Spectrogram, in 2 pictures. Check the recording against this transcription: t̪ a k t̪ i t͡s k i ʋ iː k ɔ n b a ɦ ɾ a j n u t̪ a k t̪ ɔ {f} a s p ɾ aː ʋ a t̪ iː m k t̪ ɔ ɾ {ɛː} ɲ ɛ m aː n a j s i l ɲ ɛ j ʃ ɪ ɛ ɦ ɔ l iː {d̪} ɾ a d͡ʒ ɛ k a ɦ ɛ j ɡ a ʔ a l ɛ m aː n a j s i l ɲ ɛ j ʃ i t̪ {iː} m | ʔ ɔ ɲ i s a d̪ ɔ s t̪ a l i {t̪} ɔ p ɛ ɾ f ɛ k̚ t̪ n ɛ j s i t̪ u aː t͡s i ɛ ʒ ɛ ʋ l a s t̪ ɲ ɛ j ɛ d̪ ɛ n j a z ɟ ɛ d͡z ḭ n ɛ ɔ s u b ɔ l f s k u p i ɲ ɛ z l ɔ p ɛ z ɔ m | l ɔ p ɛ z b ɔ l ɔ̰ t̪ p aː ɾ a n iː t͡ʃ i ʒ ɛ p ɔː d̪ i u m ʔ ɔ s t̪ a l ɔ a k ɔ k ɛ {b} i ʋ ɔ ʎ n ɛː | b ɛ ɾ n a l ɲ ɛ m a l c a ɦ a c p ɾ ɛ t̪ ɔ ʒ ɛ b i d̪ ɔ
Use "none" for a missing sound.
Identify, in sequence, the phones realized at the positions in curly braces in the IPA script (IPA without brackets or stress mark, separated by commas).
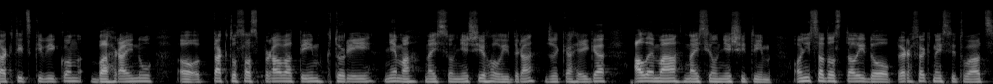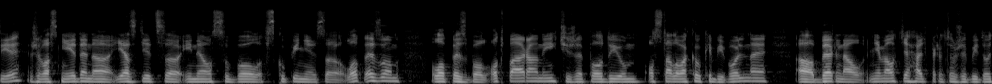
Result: s, iː, d̪, iː, d̪, b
